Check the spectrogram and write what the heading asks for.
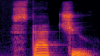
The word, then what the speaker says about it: statue: cat sta then we use the CH sound stat statue for the second syllable we use the long ooh like Boot and moon ooh together statue this is the Statue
